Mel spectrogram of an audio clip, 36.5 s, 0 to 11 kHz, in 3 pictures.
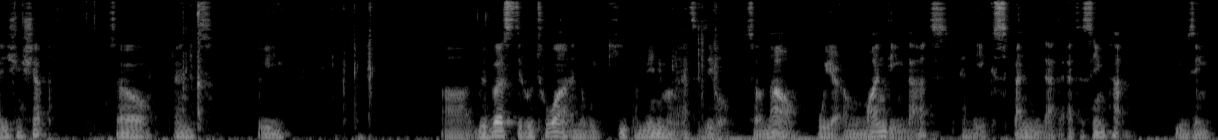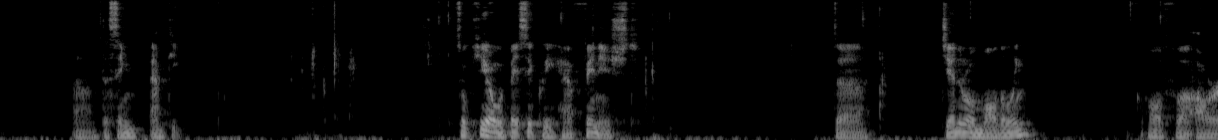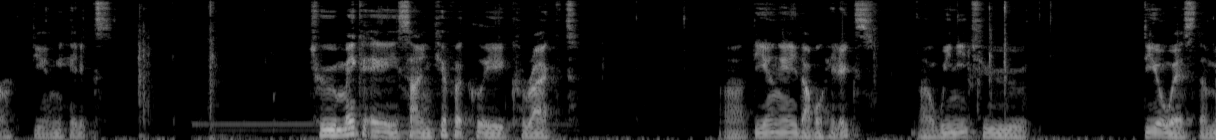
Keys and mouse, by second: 0.2 click, 0.9-2.0 drag, 3.4 g, 6.8 g, 15.3 g, 17.5 click, 18.9-20.9 shift+drag, 21.9-23.9 drag, 24.7 middle click, 26.2 ctrl+alt+shift+w, 26.5 ctrl+alt+shift+q, 30.8-31.3 drag, 32.2 middle click, 33.6-34.0 drag, 34.1 g, 36.2 middle click.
